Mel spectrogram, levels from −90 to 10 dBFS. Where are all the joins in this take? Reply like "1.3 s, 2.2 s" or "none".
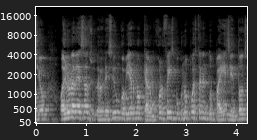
1.1 s

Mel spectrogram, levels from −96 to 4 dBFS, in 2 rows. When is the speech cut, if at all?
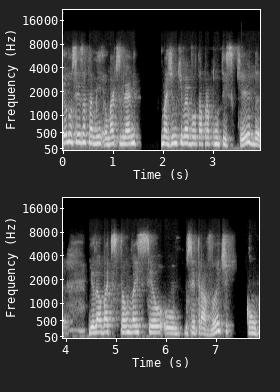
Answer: none

